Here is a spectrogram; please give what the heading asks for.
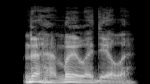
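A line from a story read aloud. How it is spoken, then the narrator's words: Grunting mower. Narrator (Russian): хмыкнул косарь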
